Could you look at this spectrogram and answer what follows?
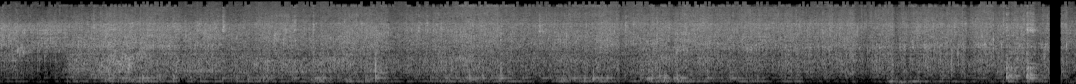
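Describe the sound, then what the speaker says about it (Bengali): Large chunks of papaya and potato fry loudly in hot oil in a pan, a steady close sizzle with occasional stirring. "ভালো করে ভাজতে হবে"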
